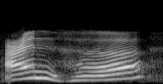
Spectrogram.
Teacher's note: یہاں پر اظہار ہوگا، نون ساکن کے بعد ہا آ گیا حروف حلقے میں سے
